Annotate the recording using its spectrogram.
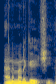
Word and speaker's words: Anamanaguchi: Anamanaguchi, thank you.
